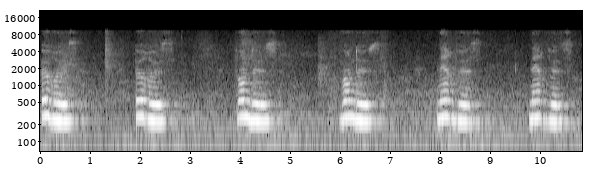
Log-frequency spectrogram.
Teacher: 请大家把双唇突出，必须突出成圆形，舌尖抵下齿龈，舌前部微微抬起，让你的唇部肌肉感觉较为紧张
